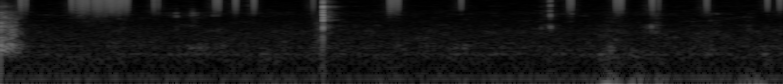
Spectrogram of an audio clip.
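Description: Scattered sharp clicks of a computer keyboard and mouse being worked, with a brief rustling noise about half a second in.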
